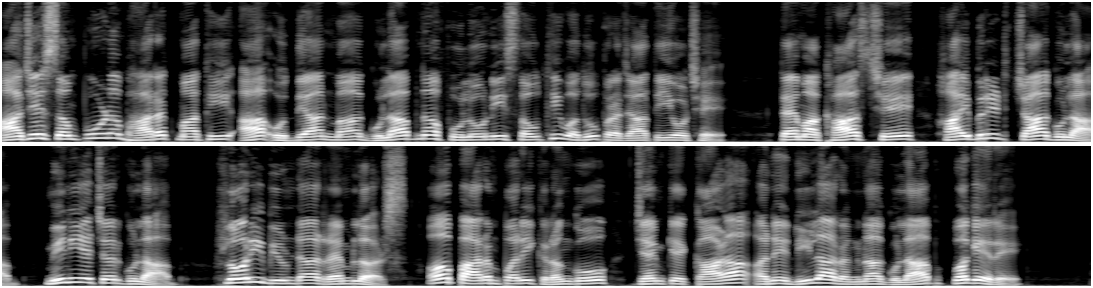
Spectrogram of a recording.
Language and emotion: Gujarati, neutral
